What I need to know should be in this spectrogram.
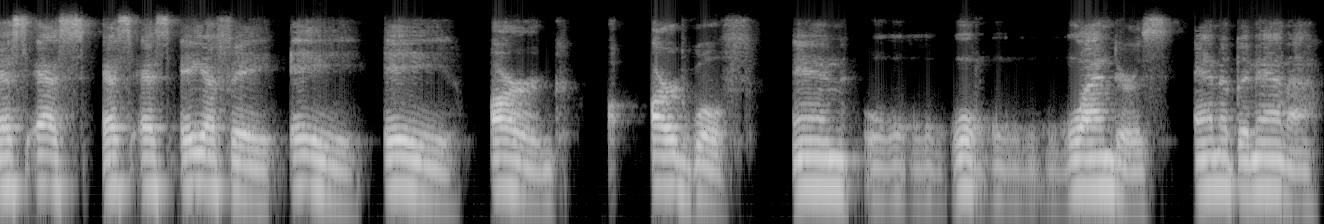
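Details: Adult male author and poet who describes himself as a person who stutters; stuttering.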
